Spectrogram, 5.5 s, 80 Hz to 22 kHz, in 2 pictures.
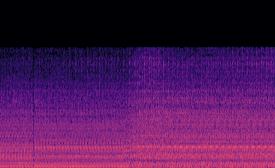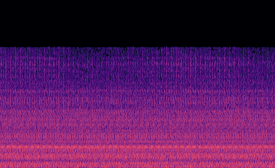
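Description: A Tormach 8L lathe spindle spins at 2,500 RPM, a steady dense machine whine with many sustained tonal bands that shifts up in pitch near the start, then holds evenly and loudly throughout with no talk.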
